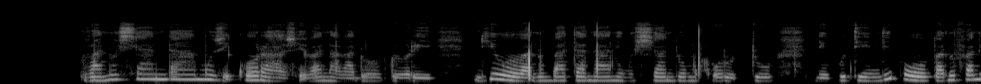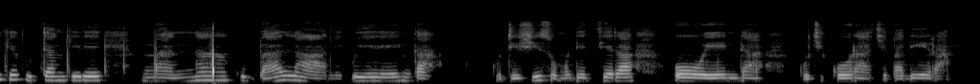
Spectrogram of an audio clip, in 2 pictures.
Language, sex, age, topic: Ndau, female, 36-49, education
